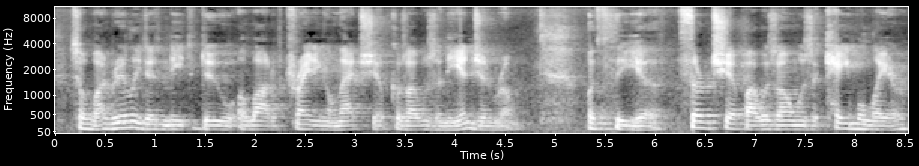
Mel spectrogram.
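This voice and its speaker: With an American accent, a man talks at a moderate pace in a medium pitch with fairly even intonation, over noticeable background noise and audible room echo. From Texas, Houston (Gulf Coast). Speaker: war veteran. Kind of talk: oral history interview.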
